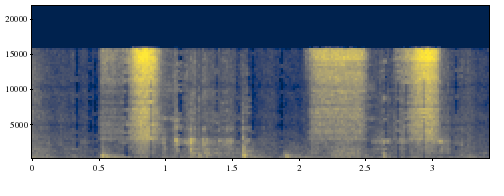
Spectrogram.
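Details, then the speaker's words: Allmand TLB-25 backhoe lawnmower engine, crank rocked by hand: sharp airy hisses of compression blowing out just below the head, a blown head gasket. "hear that hissing I'm just moving the crank back and forth and just like on that Craftsman feel it blowing air right out of there just below the head so it's definitely a blown gasket"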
